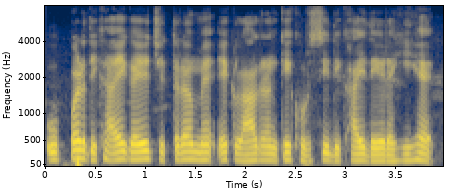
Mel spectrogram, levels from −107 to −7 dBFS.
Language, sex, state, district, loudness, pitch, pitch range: Hindi, male, Assam, Kamrup Metropolitan, -16 LUFS, 135 Hz, 120-140 Hz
